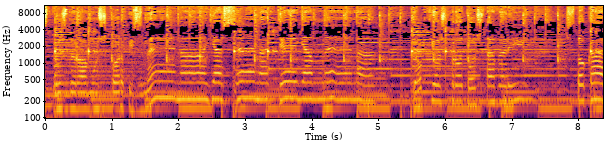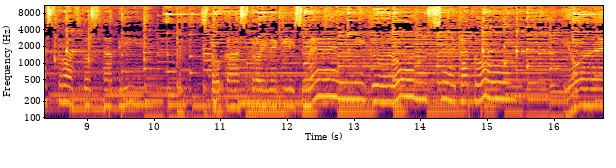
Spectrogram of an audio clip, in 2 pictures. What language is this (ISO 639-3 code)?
ell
